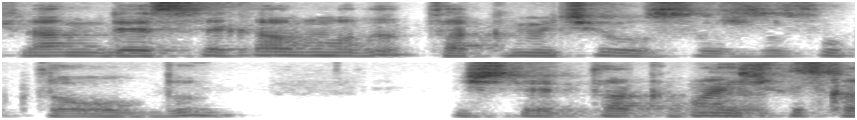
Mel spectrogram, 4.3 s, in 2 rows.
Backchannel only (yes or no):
yes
